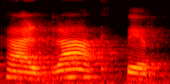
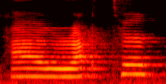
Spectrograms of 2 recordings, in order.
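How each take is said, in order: First: "carácter" said slowly with a flat tongue tap R; Spanish pronunciation. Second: "Character" said slowly the English way, curled R; English pronunciation. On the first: Teacher showing the Spanish "carácter" after English. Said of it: "the tongue is not that curved in the Spanish pronunciation". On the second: Teacher contrasting English "Character" with Spanish. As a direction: drawl out "Character" as an English speaker would. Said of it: "In English, it might sound like character". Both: Shown as a demonstration.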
